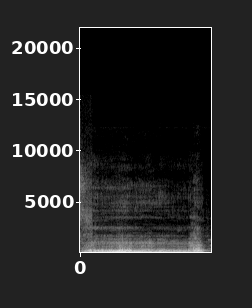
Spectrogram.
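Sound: bear roaring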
